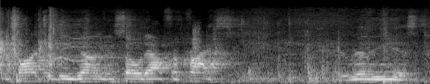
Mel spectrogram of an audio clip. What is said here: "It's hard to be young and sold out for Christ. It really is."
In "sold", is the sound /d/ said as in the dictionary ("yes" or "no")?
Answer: yes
